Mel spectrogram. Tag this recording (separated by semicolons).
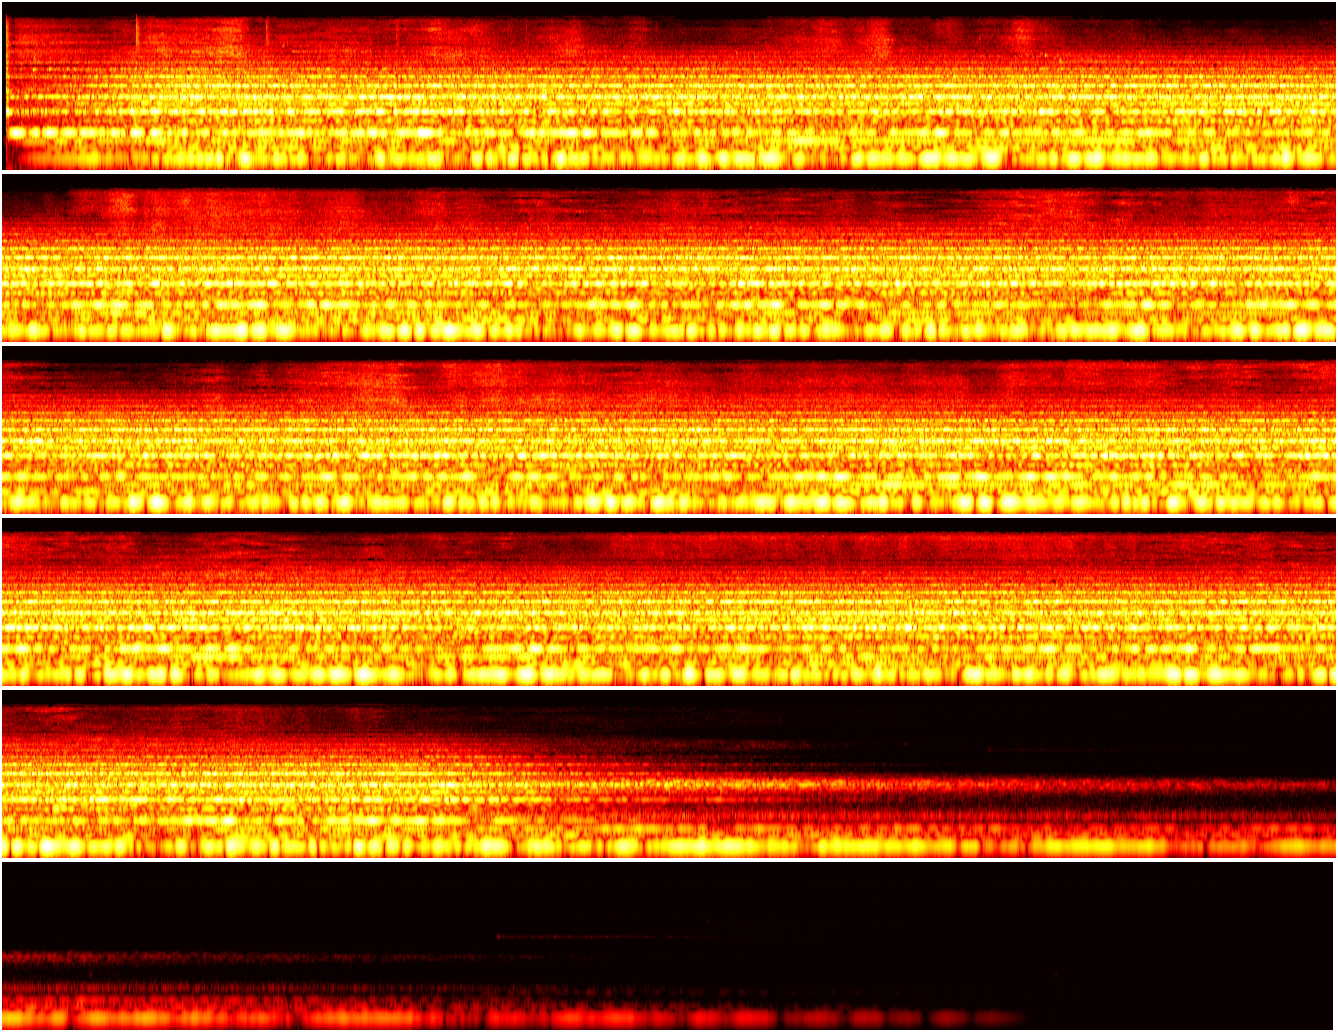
multisample; pad; drone; artificial; organ; soundscape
